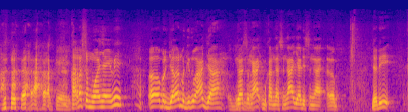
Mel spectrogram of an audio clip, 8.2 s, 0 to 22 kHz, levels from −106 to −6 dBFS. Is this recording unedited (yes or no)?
yes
